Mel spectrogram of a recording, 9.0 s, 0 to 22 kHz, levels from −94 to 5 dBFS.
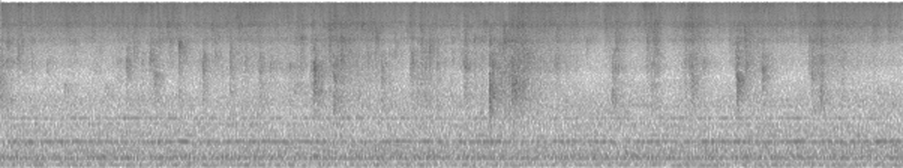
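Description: From start to finish the upper range has a breathy, grainy edge, its detail replaced by noise. This is likely Bluetooth LC3 compression discarding high-band content and noise-filling it, which fits a bitrate near 48 kbps with 10 ms frames.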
